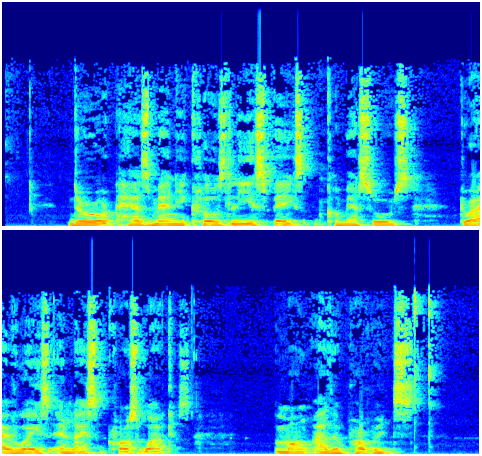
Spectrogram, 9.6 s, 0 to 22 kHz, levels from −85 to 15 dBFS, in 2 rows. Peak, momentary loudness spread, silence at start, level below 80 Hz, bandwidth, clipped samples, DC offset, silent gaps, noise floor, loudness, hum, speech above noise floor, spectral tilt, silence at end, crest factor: 0 dBFS; 9 LU; 0.25 s; -46 dBFS; 17 kHz; under 0.1%; under 0.1%; none; -50 dBFS; -13 LUFS; none; 37 dB; -4.5 dB/octave; 0.45 s; 14 dB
